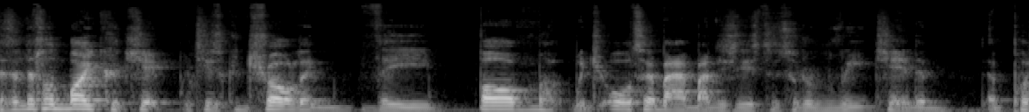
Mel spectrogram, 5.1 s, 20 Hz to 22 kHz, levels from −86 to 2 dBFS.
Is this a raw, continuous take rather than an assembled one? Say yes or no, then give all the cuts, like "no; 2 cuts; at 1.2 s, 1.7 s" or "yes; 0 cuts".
no; 2 cuts; at 1.7 s, 2.3 s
